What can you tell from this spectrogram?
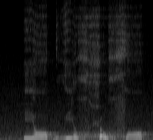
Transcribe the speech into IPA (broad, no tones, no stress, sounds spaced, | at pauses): j ɔ ɓ ṳ j ø xʷ ħ o̰ xʷ f ɔ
